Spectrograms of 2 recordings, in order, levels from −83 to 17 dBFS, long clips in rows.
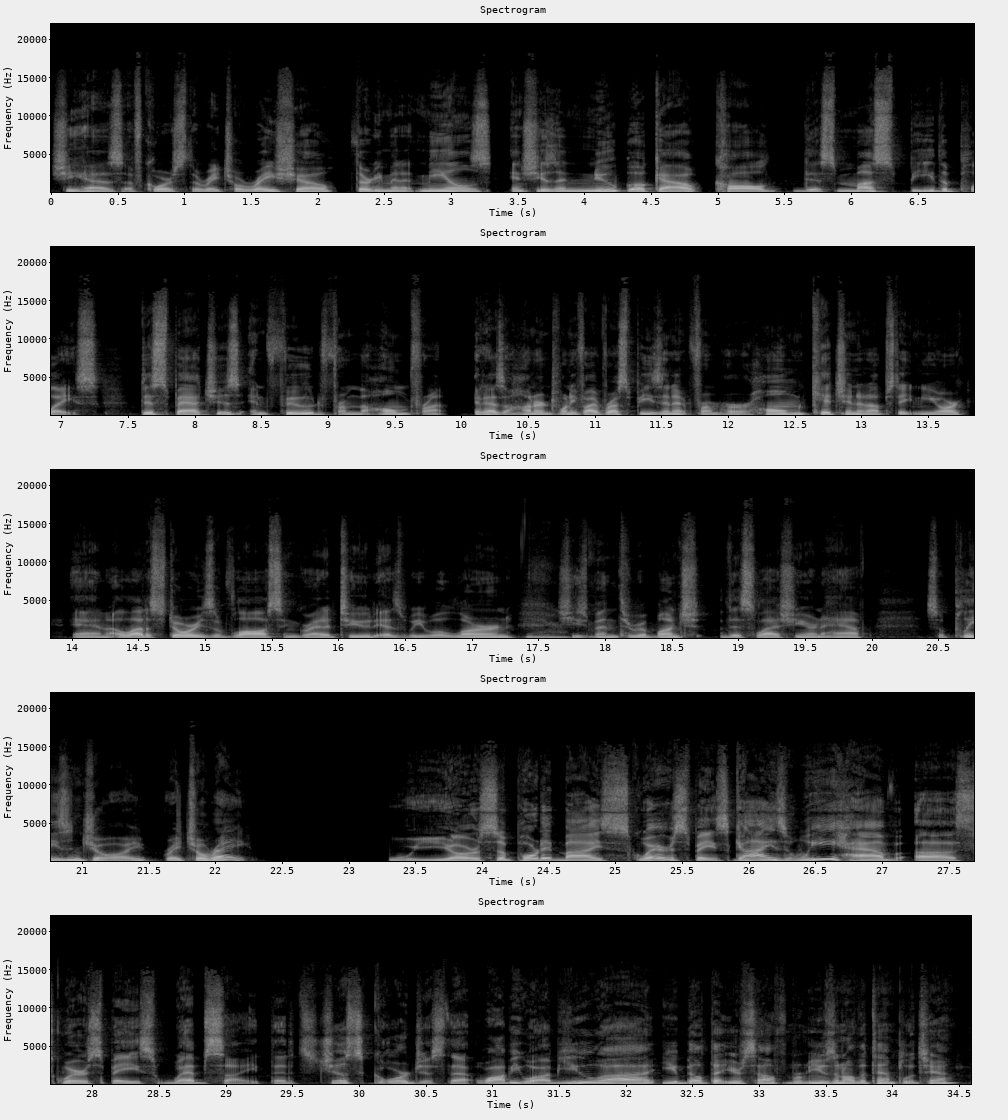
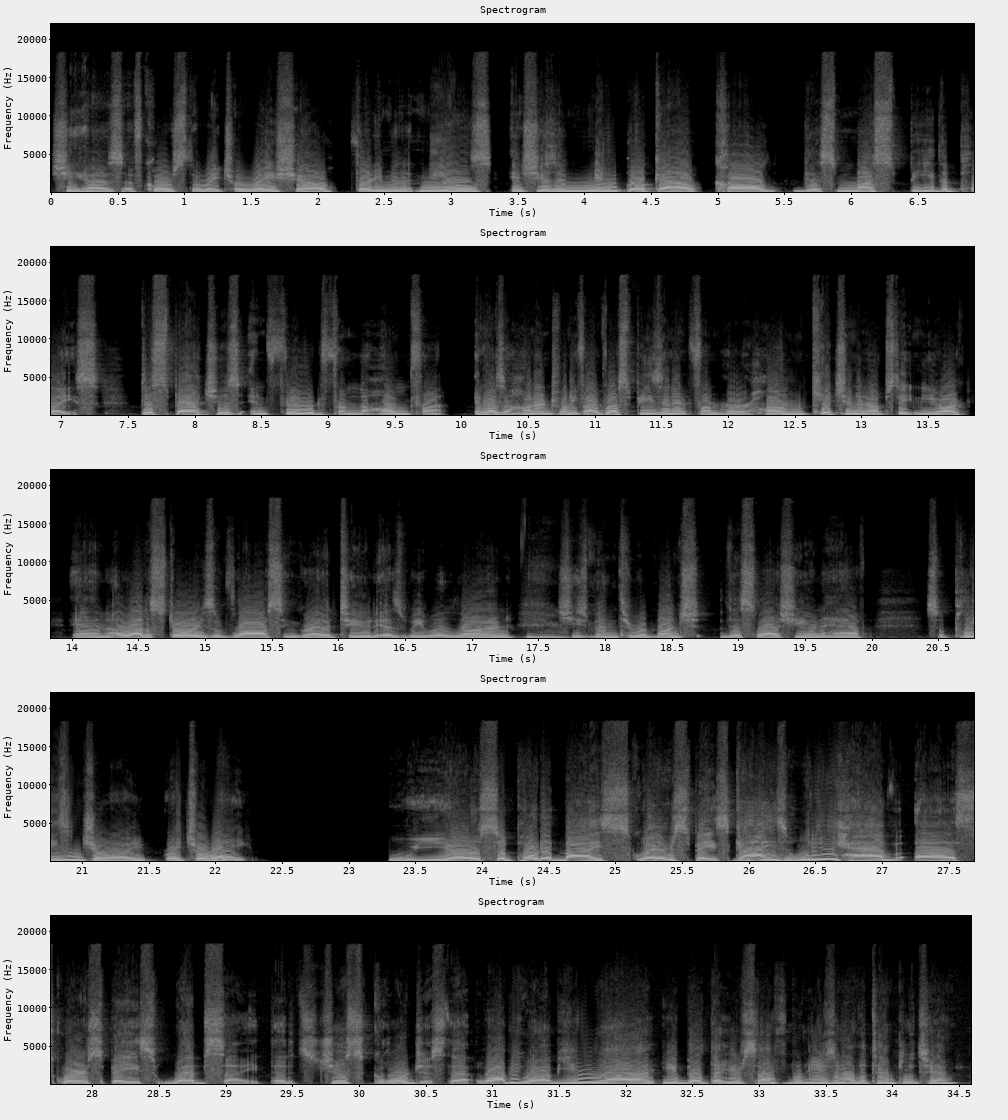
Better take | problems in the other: first | distortion; heavy; 5 dB below the speech

